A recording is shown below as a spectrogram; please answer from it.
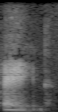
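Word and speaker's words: ἦν: He uses a specific Greek verb, an, E-N, and it's kind of pronounced A-Y-N, so let's call it ain.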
